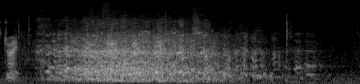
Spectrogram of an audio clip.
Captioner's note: laughter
